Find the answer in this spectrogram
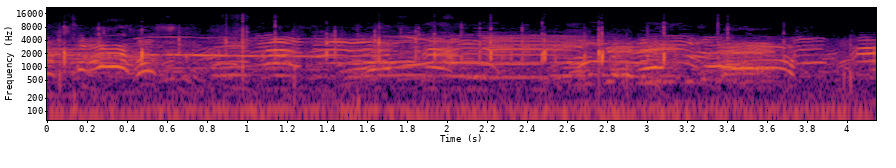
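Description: Children's voices shouting and calling out during a youth soccer game, many short overlapping high calls, over a steady low rumble.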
